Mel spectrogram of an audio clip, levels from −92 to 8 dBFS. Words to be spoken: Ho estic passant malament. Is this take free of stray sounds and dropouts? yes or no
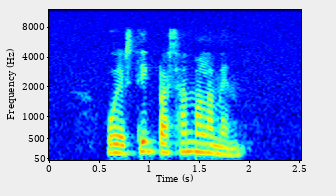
yes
